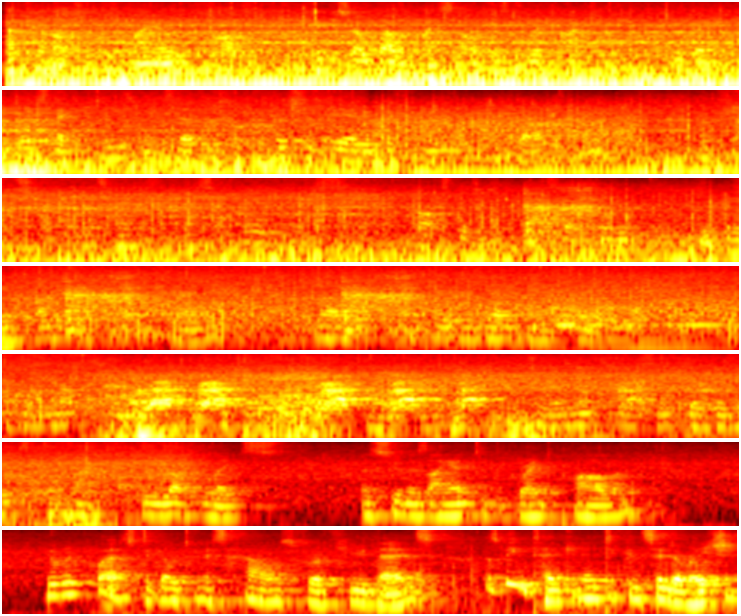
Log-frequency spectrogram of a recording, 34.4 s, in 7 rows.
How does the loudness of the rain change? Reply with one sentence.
The volume of the rain goes down.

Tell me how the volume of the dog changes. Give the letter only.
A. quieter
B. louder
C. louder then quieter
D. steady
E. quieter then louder
A.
